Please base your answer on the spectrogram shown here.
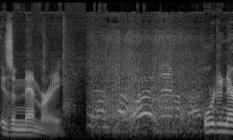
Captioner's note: vehicle humming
